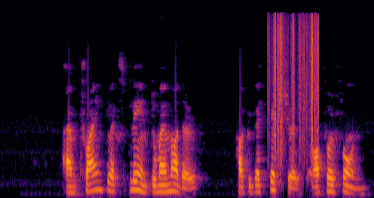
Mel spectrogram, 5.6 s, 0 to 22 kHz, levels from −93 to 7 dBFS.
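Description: From 4.01 to 4.78 s there's a burst of cable scratch noise, a dense, uneven rustle sitting just a little under the speech. It's likely a worn cable or connector being moved, its contact resistance jumping around and spraying scratchy noise into the signal.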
